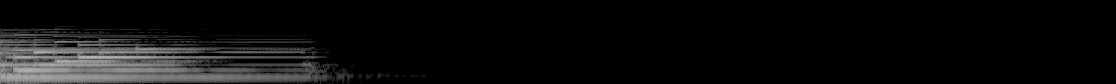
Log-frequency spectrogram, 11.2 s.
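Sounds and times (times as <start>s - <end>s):
piano: 0.0s - 3.6s.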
